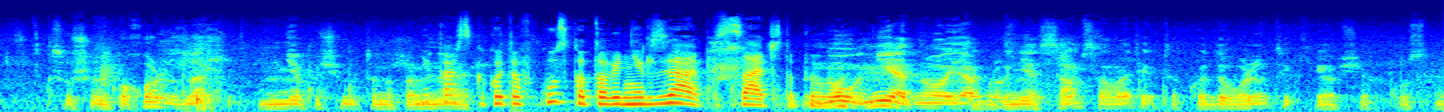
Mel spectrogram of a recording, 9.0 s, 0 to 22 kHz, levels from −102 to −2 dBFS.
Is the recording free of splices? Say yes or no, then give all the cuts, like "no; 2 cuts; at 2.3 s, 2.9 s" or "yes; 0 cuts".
no; 2 cuts; at 2.9 s, 6.1 s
